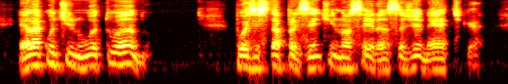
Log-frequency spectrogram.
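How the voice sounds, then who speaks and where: Somewhat breathy, the man's medium-pitched voice moves at a moderate pace with ordinary pitch variation. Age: 70s. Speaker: spiritual teacher. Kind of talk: lecture. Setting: livestream from home. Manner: reads from notes.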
